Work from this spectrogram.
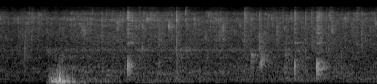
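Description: Onion frying in a pan for a bhorta dish, giving a steady close hiss of oil with a few clinks and scrapes of a utensil against the pan.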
